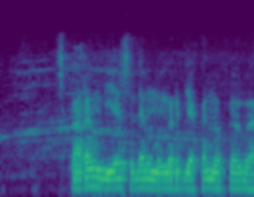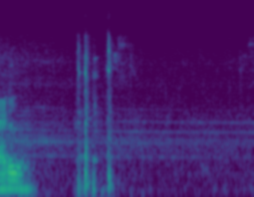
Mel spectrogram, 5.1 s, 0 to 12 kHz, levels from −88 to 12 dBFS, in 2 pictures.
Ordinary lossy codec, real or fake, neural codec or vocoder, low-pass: Opus, 32 kbps; real; none; 7.2 kHz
